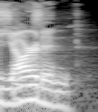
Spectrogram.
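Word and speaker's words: Yarden (ירדן): Yarden. – Yeah, that's the actual way to pronounce it.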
